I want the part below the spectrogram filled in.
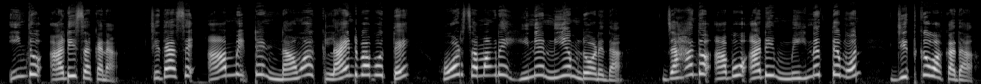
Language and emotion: Santali, angry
